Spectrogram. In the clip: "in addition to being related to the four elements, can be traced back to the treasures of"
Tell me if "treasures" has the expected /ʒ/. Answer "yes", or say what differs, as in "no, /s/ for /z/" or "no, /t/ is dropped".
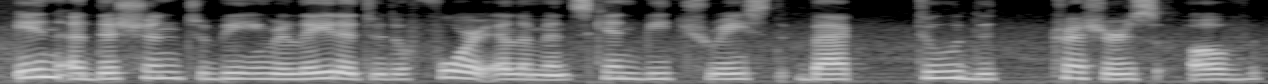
no, /ʃ/ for /ʒ/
